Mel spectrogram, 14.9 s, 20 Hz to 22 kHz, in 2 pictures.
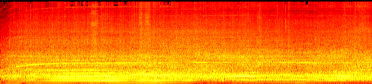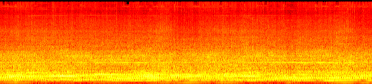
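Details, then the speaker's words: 1991 Hoover Supremacy Convertible U4719-900 upright vacuum running: steady motor whine with a loud uneven rattle; owner suspects the brushroll, possibly the bottom plate, and may lubricate the brushroll. "so anyway you will hear a loud bit of rattling on this and that's probably either the bottom plate order the brushroll"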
